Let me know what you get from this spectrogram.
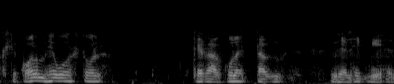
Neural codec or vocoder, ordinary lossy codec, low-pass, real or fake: none; none; 7.2 kHz; real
